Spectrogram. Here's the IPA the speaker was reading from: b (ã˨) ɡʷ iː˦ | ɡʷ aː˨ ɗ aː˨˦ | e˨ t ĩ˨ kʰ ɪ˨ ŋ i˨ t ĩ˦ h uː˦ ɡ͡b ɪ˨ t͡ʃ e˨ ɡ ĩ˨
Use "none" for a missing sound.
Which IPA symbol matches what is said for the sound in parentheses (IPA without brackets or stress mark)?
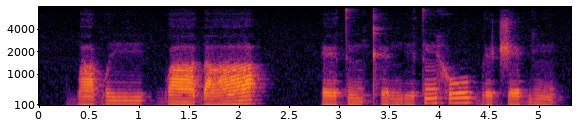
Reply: a˨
